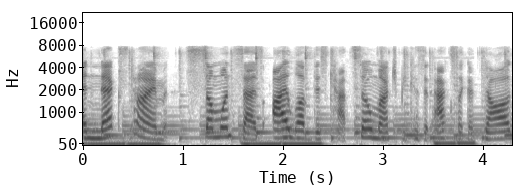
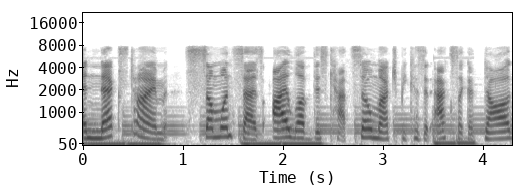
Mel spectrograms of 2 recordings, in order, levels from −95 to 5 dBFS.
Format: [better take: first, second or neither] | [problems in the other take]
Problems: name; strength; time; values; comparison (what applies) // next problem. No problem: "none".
second | background sound (Acoustic guitar); 12 dB below the speech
